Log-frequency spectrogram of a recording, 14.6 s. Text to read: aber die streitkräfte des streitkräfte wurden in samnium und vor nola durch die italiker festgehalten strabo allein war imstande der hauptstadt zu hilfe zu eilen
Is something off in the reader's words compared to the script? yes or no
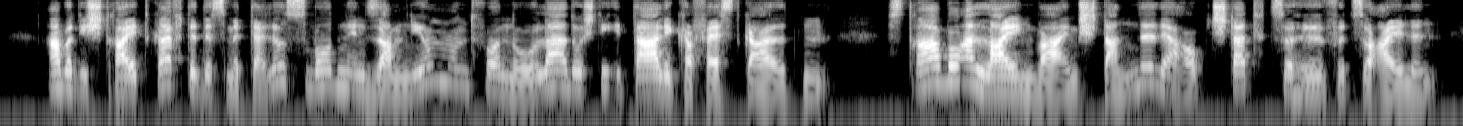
yes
